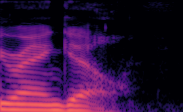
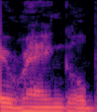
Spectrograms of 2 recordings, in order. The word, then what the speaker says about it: Rangel: Charlie Rangel. Am I pronouncing him right? – I would say Rangel, but you're probably right.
